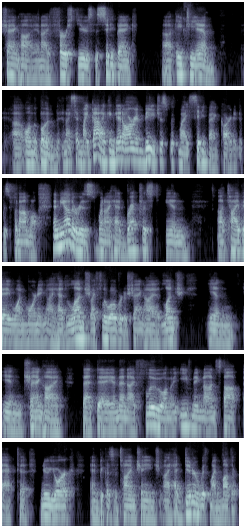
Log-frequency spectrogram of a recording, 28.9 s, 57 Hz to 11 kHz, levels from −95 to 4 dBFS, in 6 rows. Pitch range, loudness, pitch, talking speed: 95-110 Hz, -26 LUFS, 100 Hz, 170 wpm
